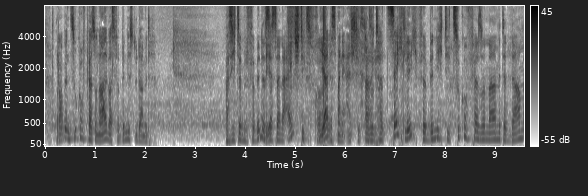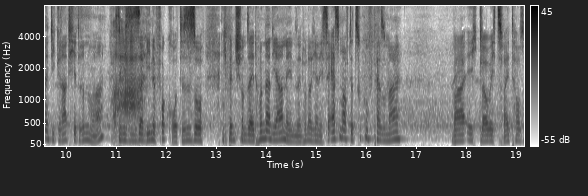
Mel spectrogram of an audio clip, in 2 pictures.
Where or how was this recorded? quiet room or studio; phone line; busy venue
busy venue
